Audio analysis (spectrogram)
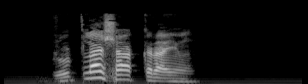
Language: Wadiyara Koli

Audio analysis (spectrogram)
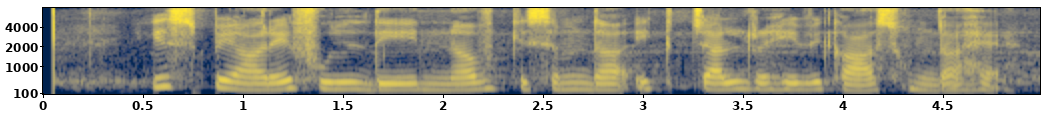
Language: Punjabi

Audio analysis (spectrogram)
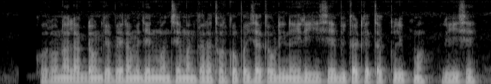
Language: Chhattisgarhi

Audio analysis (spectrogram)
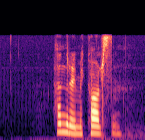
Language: Norwegian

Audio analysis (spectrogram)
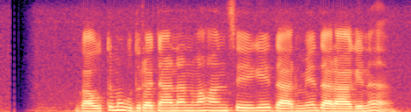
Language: Sinhala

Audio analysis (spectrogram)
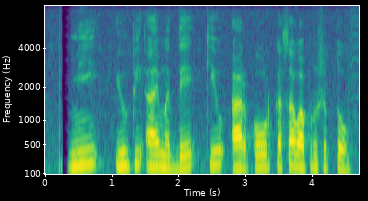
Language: Marathi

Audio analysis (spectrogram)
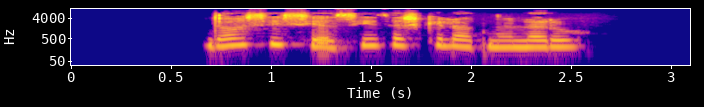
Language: Pashto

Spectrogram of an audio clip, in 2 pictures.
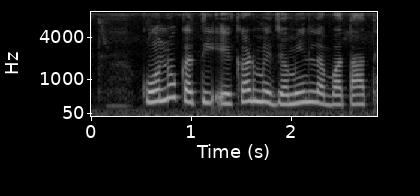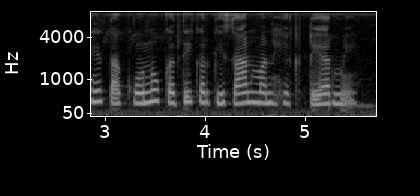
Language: Chhattisgarhi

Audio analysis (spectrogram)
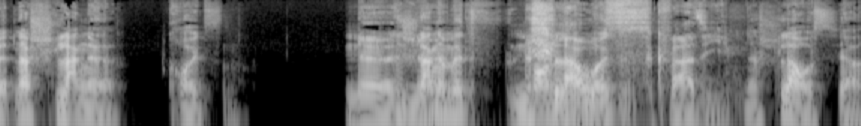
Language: German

